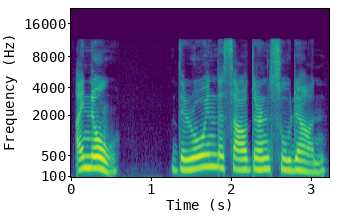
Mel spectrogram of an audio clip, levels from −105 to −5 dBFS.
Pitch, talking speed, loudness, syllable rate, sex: 215 Hz, 130 wpm, -18 LUFS, 4.0 syllables/s, female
